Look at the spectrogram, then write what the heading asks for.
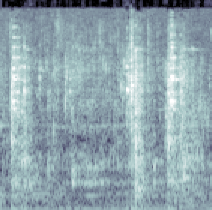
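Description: Dirty municipal supply water splashes from a tap into a vessel, a steady close gush with rising splashy bursts, heard briefly on its own without talk.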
